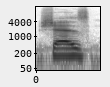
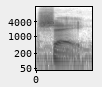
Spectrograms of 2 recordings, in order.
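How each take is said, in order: First: The syllable ends with a z sound. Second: The syllable ends in an open vowel. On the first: The speaker calls it right. "it's Shez" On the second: The speaker calls it wrong. "and not Shay"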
